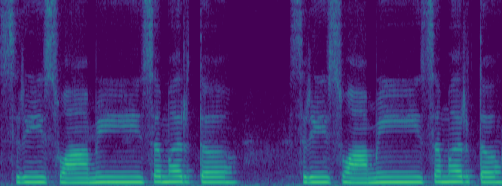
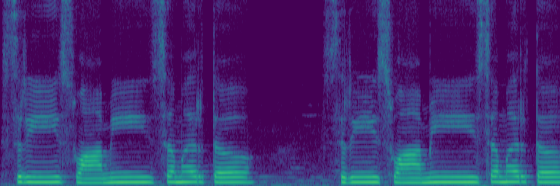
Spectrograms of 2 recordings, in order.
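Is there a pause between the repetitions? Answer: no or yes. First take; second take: yes; yes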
